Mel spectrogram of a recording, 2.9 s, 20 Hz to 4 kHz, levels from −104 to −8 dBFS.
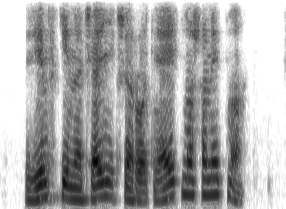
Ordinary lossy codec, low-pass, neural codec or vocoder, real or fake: Opus, 24 kbps; 3.6 kHz; none; real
